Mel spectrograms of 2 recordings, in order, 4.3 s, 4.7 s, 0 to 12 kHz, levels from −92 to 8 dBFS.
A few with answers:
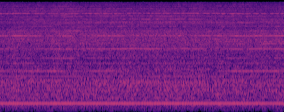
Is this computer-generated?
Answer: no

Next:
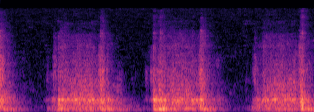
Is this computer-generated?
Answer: yes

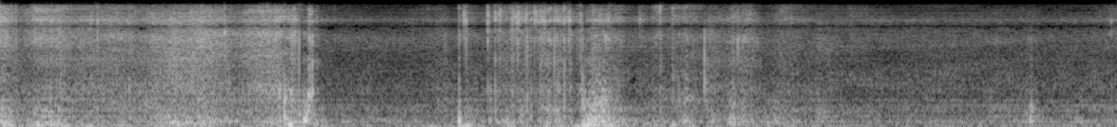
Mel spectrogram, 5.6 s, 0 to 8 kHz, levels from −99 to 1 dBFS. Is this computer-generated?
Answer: yes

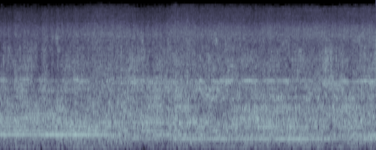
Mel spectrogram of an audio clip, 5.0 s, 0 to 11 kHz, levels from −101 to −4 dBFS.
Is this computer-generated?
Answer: no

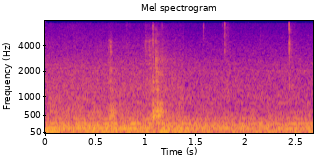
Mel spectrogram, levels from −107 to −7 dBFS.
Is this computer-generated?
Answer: no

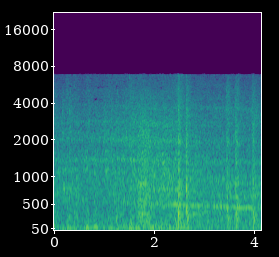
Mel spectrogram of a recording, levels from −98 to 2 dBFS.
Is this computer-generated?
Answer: no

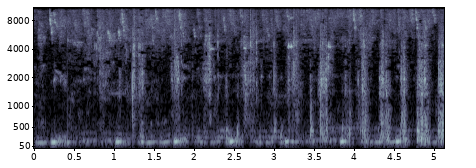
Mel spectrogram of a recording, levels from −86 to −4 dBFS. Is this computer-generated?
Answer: no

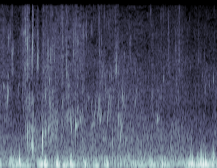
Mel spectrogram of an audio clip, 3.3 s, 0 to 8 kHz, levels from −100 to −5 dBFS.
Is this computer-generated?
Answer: yes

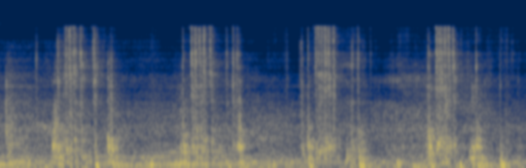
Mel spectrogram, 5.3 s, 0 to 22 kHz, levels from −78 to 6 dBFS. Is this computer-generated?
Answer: yes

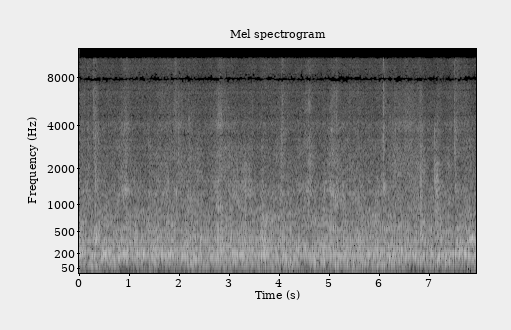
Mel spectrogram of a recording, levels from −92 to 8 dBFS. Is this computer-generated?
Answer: yes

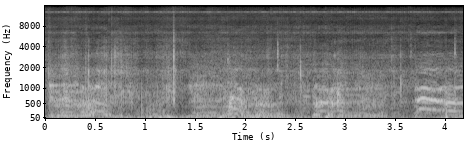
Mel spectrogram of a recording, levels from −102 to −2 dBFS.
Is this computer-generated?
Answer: yes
